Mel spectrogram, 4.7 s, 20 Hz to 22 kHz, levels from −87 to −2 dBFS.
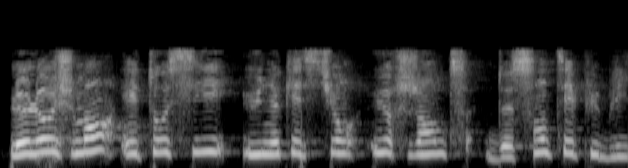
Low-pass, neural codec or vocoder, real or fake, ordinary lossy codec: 7.2 kHz; vocoder, 44.1 kHz, 128 mel bands, Pupu-Vocoder; fake; none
